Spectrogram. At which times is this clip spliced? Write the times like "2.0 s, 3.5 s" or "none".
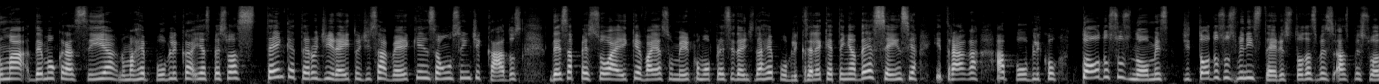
8.0 s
